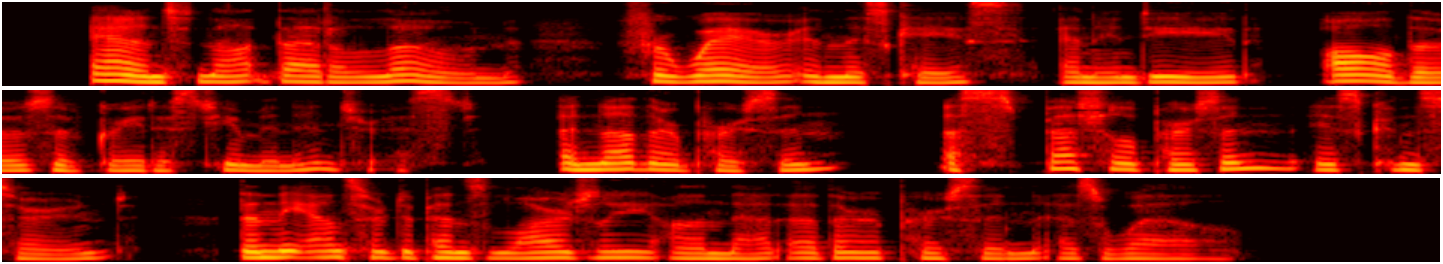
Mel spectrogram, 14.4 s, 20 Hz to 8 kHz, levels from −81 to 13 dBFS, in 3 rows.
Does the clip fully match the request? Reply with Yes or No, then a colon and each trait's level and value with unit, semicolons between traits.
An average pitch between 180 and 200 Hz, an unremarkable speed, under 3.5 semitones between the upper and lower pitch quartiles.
Yes: medium, 185 Hz; average, 150 wpm; average, 2.7 semitones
